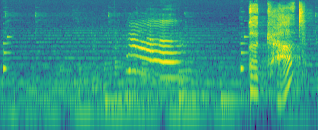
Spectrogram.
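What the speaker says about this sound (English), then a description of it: "It really is a cat." A cat in the game Genshin Impact meows with a drawn-out, falling cry, followed by a couple of shorter, brighter meows, fairly close over a low background hum.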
